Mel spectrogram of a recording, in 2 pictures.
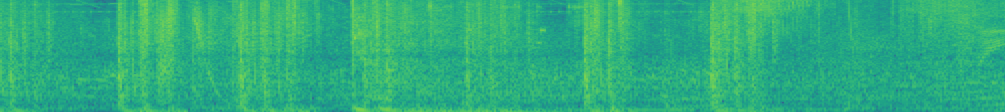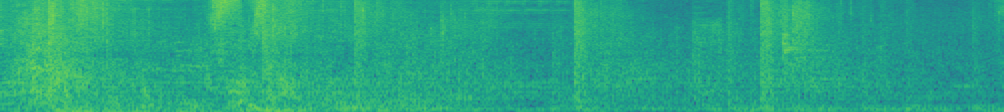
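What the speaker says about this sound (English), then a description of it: "Grenade incoming!" A grenade explosion in Mass Effect Andromeda booms amid loud, continuous gunfire and combat noise, with heavy thuds standing out from the sustained barrage.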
